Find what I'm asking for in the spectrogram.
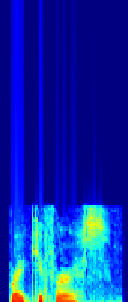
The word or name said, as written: brachiferous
